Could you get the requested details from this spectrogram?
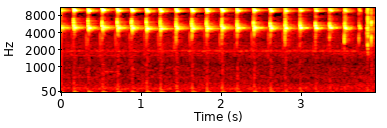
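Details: Lovebird giving a long call: sharp, high chirps repeated rapidly and evenly, close to three per second, with a brief burst of harsher notes at the end.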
